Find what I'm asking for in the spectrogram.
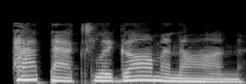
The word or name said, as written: hapax legomenon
